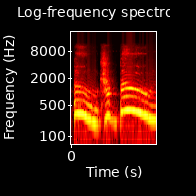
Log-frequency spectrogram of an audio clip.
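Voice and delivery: loud, high thunder boom. A narrator's reading. Reading to kids, booming the thunder loud. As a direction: belt out the thunder like a crash. Thunder sound effect in story.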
